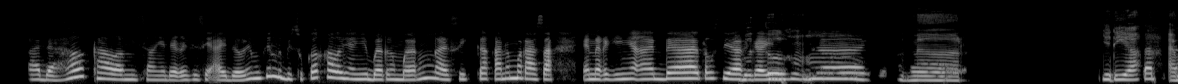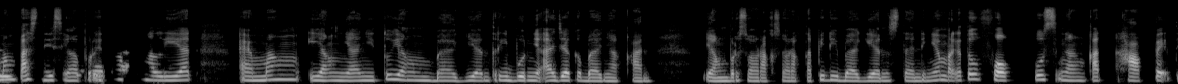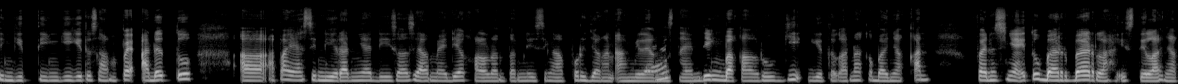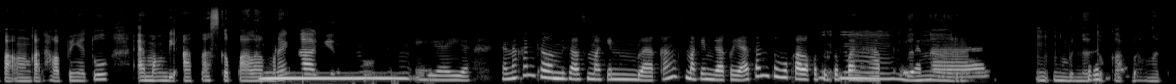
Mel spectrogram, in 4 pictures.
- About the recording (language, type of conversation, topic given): Indonesian, podcast, Kapan terakhir kali kamu menonton konser, dan bagaimana pengalamanmu?
- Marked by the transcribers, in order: static; in English: "idol-nya"; distorted speech; in English: "standing-nya"; in English: "standing"; drawn out: "Mmm"; tapping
